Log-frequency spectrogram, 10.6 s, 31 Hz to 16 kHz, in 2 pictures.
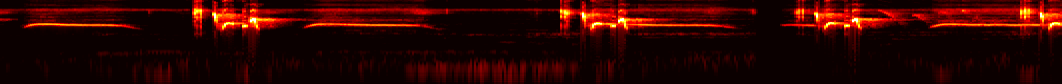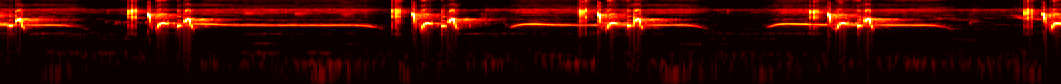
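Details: Song of the ashy tailorbird used to lure birds: repeated phrases of a held, slightly arched whistle and an abrupt chattering burst, coming steadily about every 1.3 seconds against low background rumble.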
